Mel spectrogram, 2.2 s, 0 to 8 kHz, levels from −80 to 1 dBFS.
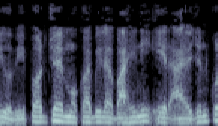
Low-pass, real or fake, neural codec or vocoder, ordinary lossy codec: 7.2 kHz; real; none; none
